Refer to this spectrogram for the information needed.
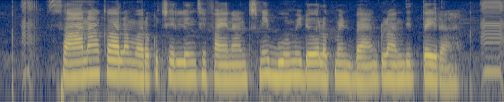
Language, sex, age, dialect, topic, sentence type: Telugu, female, 51-55, Telangana, banking, statement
